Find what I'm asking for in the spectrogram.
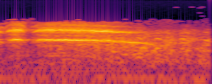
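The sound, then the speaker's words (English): A rooster crows loudly on a farm in the morning, a single drawn-out call with a short opening note and a long, strained tone that drops and fades at the end. “No, that's the rooster. It's morning.”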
